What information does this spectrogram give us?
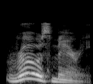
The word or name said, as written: rosemary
